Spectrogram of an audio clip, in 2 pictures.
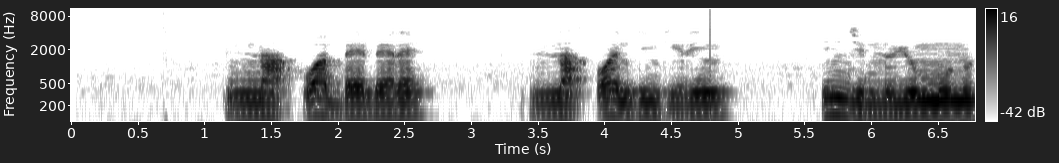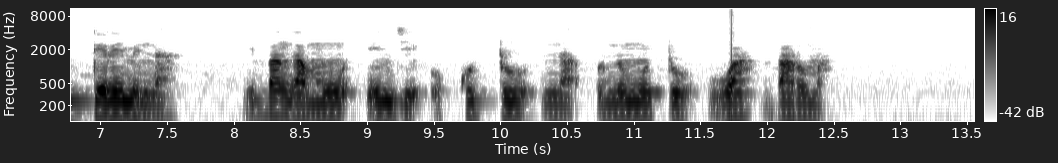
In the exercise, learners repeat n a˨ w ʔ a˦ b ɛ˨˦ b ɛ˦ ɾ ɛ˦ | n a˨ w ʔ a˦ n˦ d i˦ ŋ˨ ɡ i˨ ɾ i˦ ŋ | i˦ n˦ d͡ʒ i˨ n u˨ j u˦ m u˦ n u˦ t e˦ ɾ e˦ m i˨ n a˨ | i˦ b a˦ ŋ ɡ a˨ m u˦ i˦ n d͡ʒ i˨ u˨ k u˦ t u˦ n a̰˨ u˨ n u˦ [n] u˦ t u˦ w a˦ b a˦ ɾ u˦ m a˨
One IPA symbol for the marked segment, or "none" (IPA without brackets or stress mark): m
